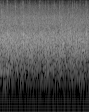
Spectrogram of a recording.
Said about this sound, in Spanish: Démosle palmas fuertes a nuestro Señor. Muy bien.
